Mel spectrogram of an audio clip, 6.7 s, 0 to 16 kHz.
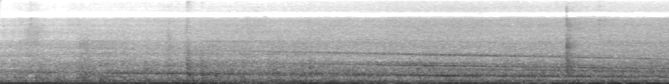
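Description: Seibu 2000 series electric train running, its motor and gear whine falling steadily in pitch as the train slows, over a steady low wheel-on-rail rumble. Two sharp clicks, about two seconds in and near the end.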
